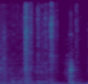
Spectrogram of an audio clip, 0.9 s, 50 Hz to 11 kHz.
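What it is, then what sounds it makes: Loose part rattling inside an old electronic instrument. A 1930s electronic monitoring instrument with a small CRT, in a metal case, is shaken, and a loose part rattles inside it. Four short, bright clicking rattles are heard. The rattle is a fault, though it is not yet known what the loose piece is.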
